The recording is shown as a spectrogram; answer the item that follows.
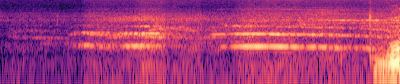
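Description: A rooster crowing faintly: a drawn-out call in two parts, its pitch falling slightly, starting about half a second in.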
